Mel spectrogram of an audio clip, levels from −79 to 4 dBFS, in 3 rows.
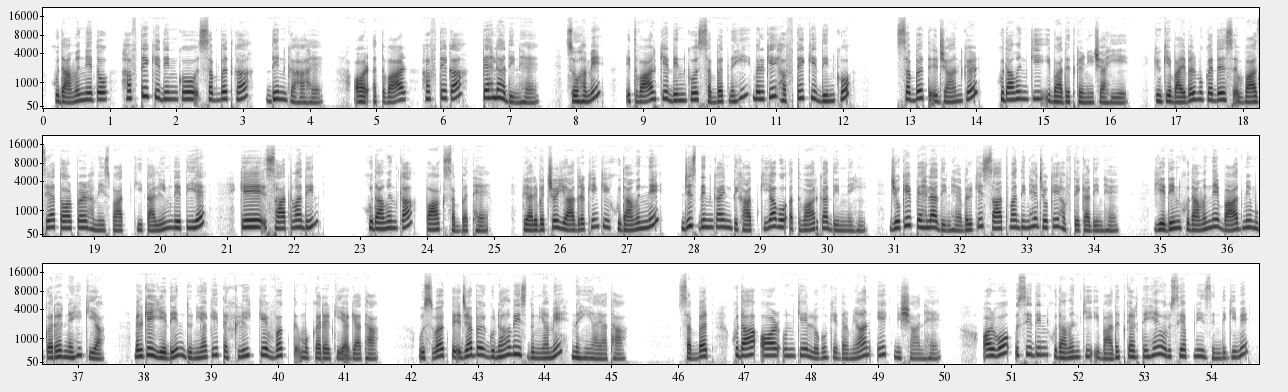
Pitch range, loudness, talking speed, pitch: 180-265 Hz, -19 LUFS, 165 wpm, 220 Hz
